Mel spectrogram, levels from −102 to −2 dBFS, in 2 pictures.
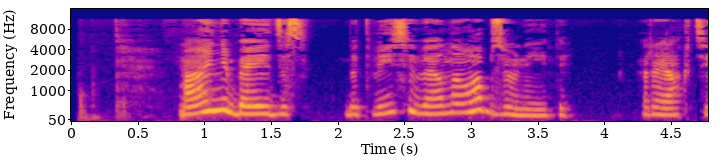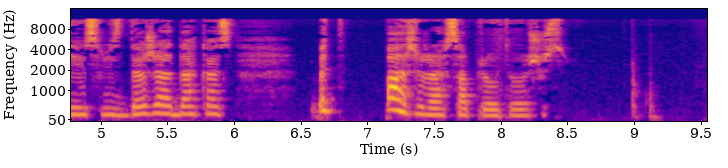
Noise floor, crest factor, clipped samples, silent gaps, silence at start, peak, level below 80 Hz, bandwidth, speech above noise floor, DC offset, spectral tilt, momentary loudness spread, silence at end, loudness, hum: -55 dBFS; 22 dB; under 0.1%; none; 0.3 s; -2 dBFS; -72 dBFS; 12 kHz; 32 dB; under 0.1%; -1.5 dB/octave; 15 LU; 1.1 s; -21 LUFS; none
